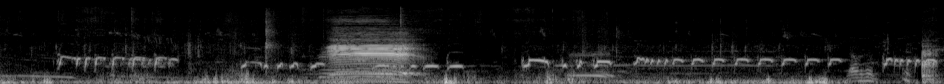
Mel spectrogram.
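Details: Cows led out to green grass fields; one strong, half-second moo stands out mid-way, surrounded by long runs of rapid, evenly repeated high peeping from birds.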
